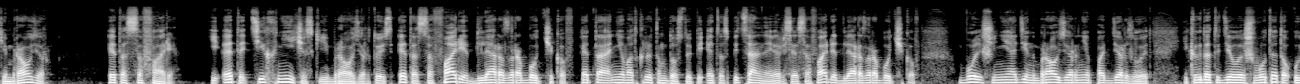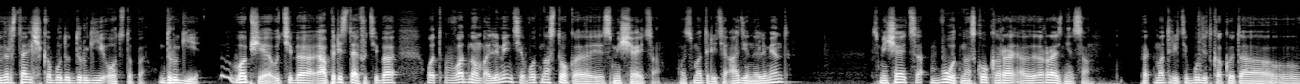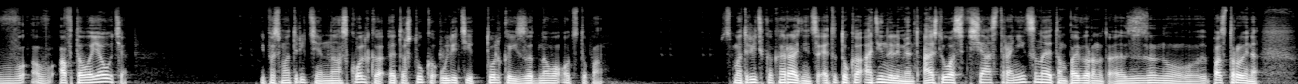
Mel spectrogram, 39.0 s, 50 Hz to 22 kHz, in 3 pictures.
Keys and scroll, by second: 10.5 space, 19.1 super+\, 25.2 shift+a, 26.0 space, 29.8 Down.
